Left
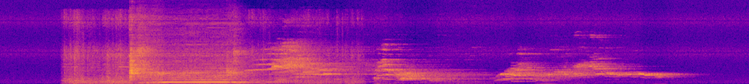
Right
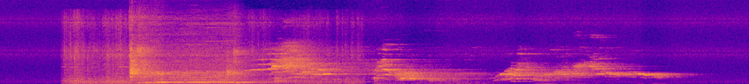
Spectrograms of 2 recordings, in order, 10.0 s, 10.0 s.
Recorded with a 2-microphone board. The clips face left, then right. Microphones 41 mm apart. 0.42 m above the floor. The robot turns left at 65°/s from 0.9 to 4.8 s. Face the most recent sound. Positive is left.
turn(degrees=-30)  # may be behind; listen again after turning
